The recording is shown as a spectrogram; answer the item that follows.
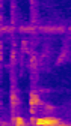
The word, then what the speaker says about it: Kakow: This one is Kakow, as it is pronounced here in Belize by one of the local Mayan languages.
